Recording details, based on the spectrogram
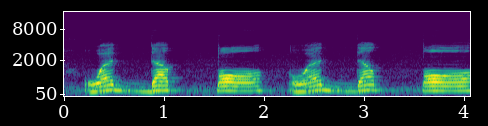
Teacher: Itu kita masuk, idgham tu maksudnya masuk, kamil maksudnya secara keseluruhan ataupun sempurna. Kita masuk secara sempurna ke dalam huruf ta. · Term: idgham kamil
